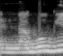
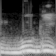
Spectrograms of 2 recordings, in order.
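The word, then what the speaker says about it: Ngũgĩ: यहाँ पर N silent रहता है दोस्तों, इसीलिए हम इसे नगुगी नहीं कहते बल्कि गुगी कहते हैं।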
